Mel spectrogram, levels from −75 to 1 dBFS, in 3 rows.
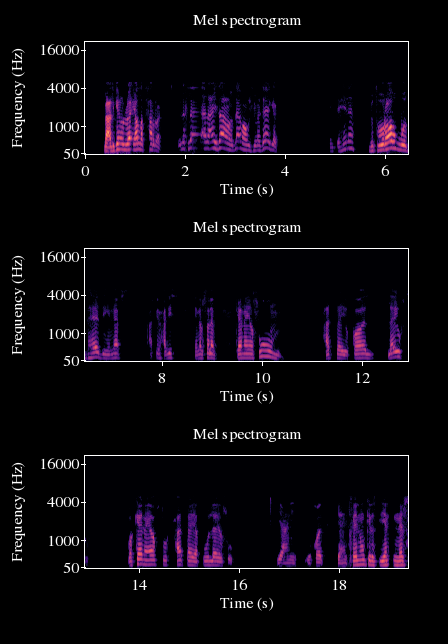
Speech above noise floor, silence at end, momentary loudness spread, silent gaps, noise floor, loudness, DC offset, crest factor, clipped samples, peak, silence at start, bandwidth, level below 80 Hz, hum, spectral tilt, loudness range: over 59 dB; 0 s; 21 LU; 1.65-1.70 s, 3.96-4.19 s, 4.38-4.46 s, 4.56-4.61 s, 4.79-4.88 s, 7.57-7.61 s; under -90 dBFS; -31 LUFS; under 0.1%; 24 dB; under 0.1%; -8 dBFS; 0.4 s; 5.2 kHz; -74 dBFS; none; -5 dB/octave; 10 LU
